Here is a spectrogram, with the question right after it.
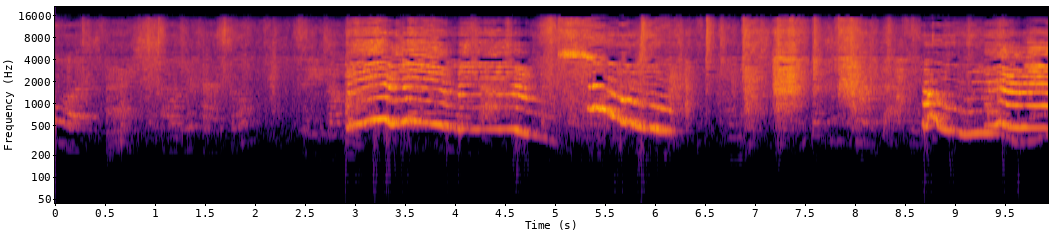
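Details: Pet dogs arguing with each other: after soft background noise, a series of long sliding howls and whines, some falling sharply in pitch, overlapping in a vocal back-and-forth.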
